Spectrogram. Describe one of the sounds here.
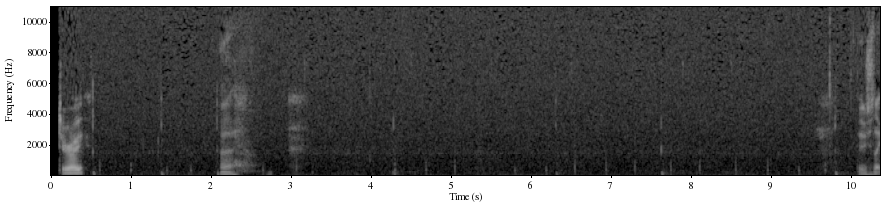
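Footsteps tap softly on stone.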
